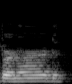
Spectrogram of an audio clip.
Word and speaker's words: Bernard: And Bernard is pronounced Bernard, le Saint Bernard, le Saint Ber, again rolling the R, Nard, Bernard, le Saint Bernard, le Saint Bernard.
